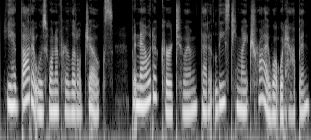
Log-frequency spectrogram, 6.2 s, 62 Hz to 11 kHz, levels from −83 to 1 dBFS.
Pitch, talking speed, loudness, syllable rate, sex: 200 Hz, 240 wpm, -18 LUFS, 5.4 syllables/s, female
